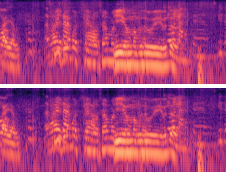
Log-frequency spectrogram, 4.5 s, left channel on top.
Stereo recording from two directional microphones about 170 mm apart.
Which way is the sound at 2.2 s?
40° left (ahead or behind).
